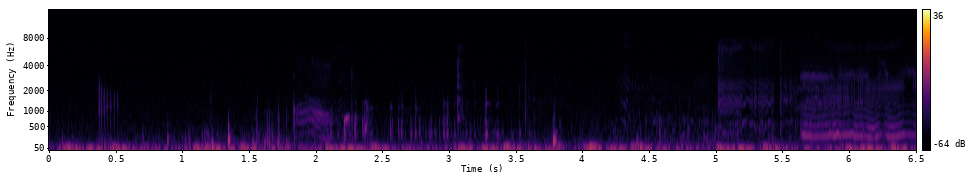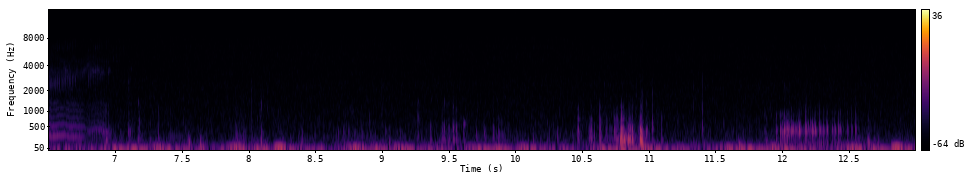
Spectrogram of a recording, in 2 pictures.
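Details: Gurgling, squeaky bowel sounds over a steady low thudding heartbeat, heard through a stethoscope, with the stomach rumbling a lot; borborygmi.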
